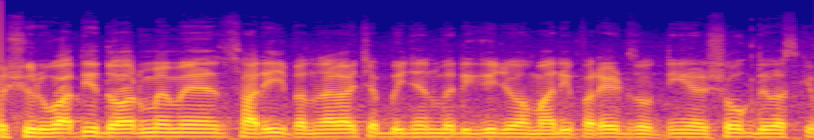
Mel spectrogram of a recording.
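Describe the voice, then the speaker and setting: The speaker is a man. His pitch is fairly low. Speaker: police officer. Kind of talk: interview. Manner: hesitant fillers.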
